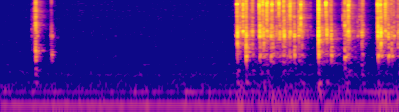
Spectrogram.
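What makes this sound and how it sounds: Fingertips of both hands type on a plastic mechanical keyboard with clicky blue switches and plastic keycaps. Two quick, bright clicks sound early, then a pause of near silence. A dense, uneven run of sharp, high clacking follows to the end.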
